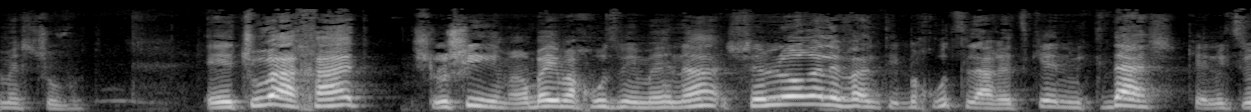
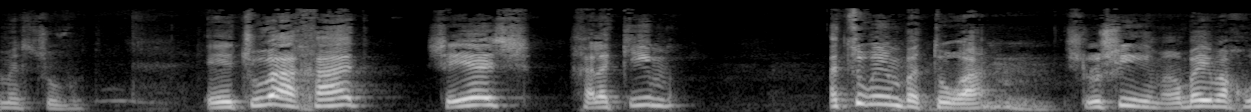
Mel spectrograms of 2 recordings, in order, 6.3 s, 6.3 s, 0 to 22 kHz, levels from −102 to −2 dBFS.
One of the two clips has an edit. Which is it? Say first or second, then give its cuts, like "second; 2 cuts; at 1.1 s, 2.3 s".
first; 1 cut; at 2.0 s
